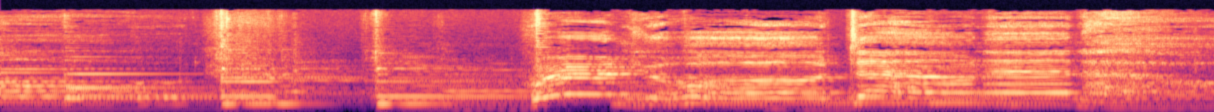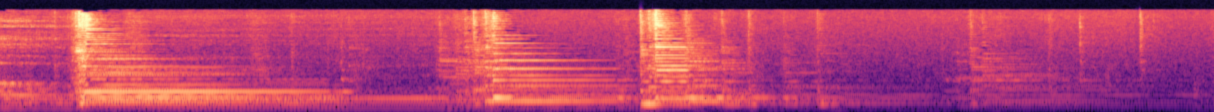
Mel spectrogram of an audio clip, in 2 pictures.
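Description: Nylon-string classical guitar fingerpicked in a closing blues phrase, single notes and chords plucked at an unhurried pace. The last notes come a little after eight seconds in and are left to ring and fade away.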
